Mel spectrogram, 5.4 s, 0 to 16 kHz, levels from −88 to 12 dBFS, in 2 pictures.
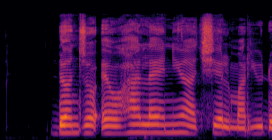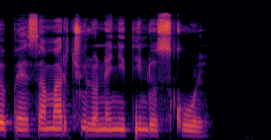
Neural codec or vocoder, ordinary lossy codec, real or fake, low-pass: none; none; real; 10.8 kHz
